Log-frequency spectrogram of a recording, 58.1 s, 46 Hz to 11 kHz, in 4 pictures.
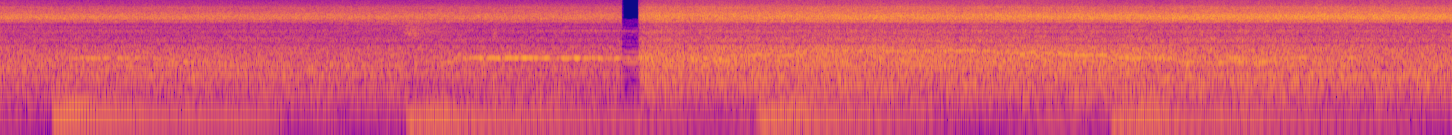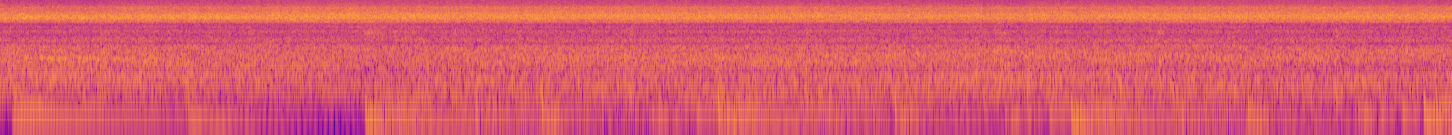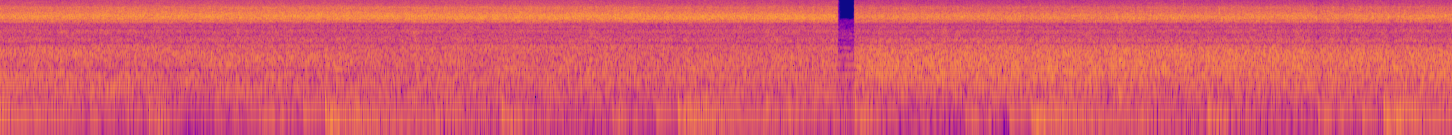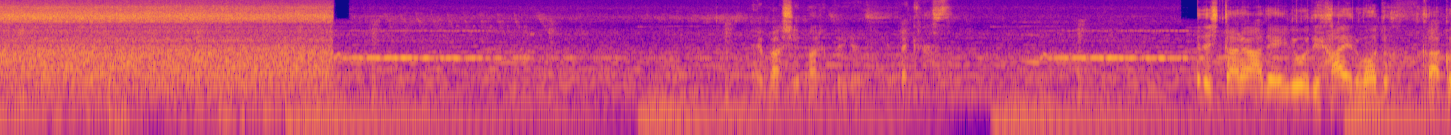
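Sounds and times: waterfall pouring over rocks: 0:00.0 - 0:47.4.

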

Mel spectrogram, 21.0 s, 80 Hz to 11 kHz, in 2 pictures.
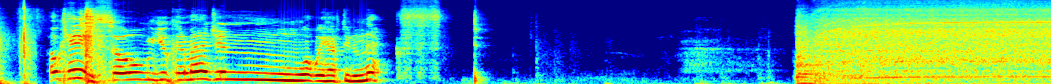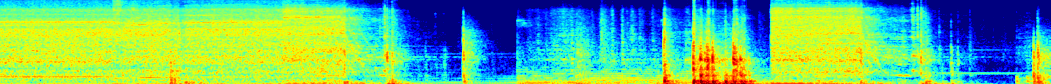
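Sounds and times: table saw cutting wood: 0:08.0 - 0:14.8, 0:15.9 - 0:20.2.

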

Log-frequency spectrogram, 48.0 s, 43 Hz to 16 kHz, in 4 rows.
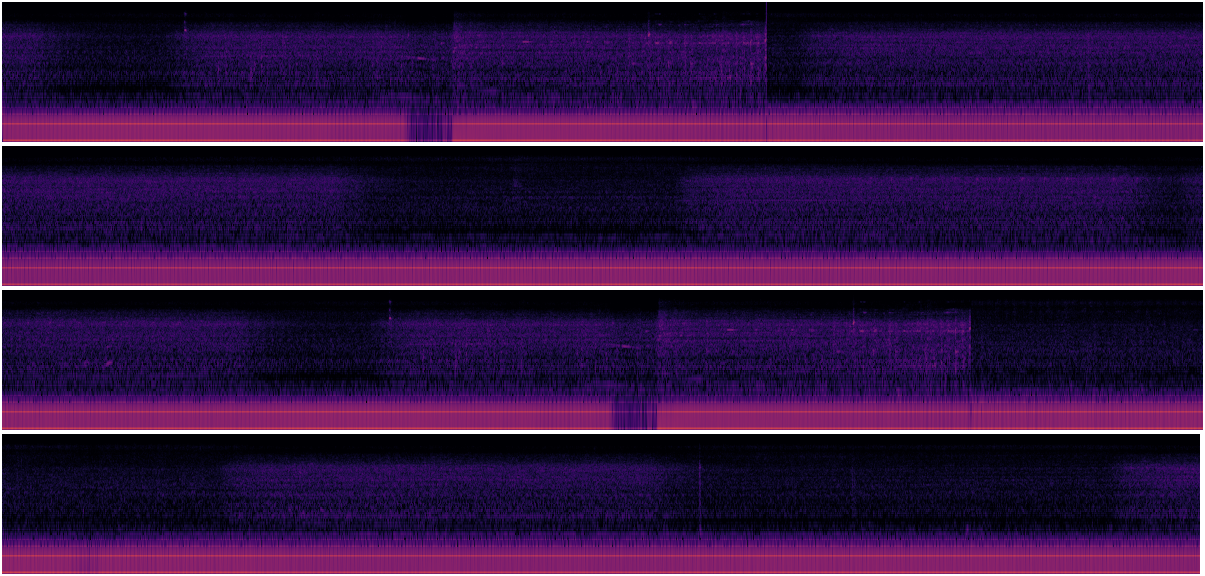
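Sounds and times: bulldozer diesel engine droning: 0:00.0 - 0:48.0.

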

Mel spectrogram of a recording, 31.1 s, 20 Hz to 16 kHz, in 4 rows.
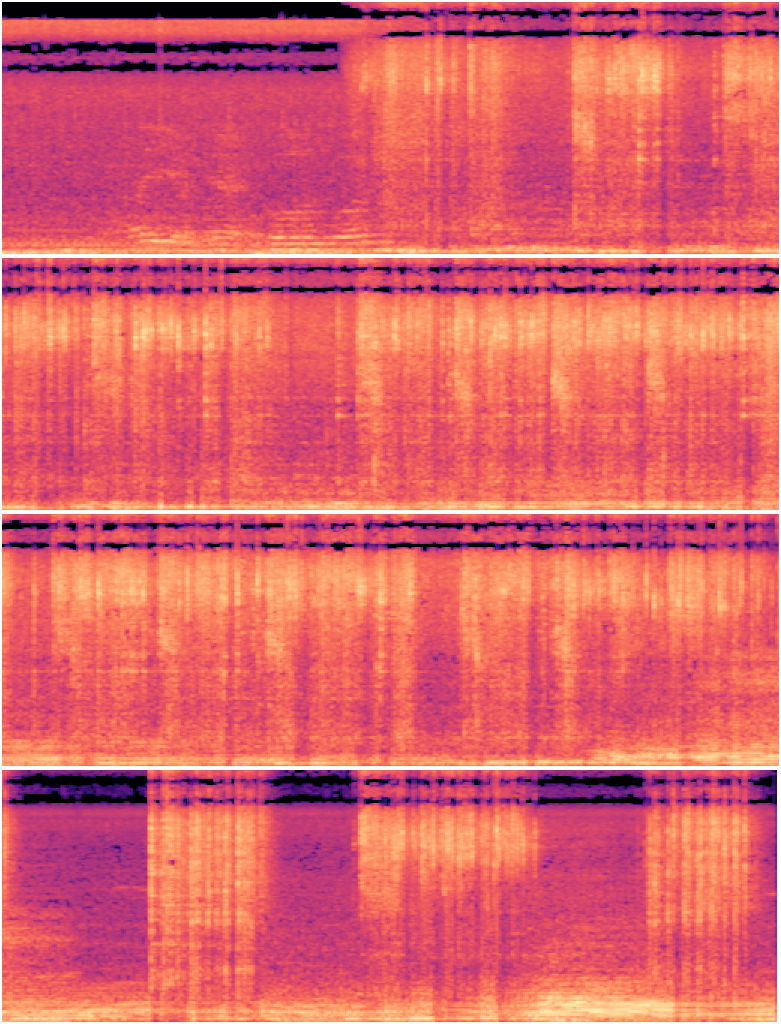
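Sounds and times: steady low hum: 0:00.0 - 0:31.0
shells clattering in a wok: 0:03.5 - 0:23.6, 0:24.8 - 0:26.2, 0:26.8 - 0:28.8, 0:29.7 - 0:31.0.

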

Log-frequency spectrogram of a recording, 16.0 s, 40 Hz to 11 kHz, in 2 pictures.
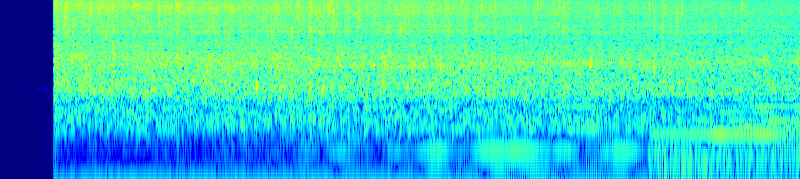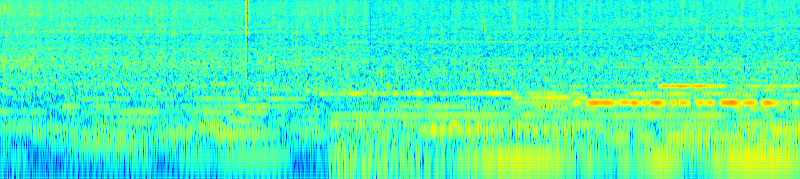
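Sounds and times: stream running over cascades: 0:00.6 - 0:16.0
faint music: 0:03.5 - 0:16.0.

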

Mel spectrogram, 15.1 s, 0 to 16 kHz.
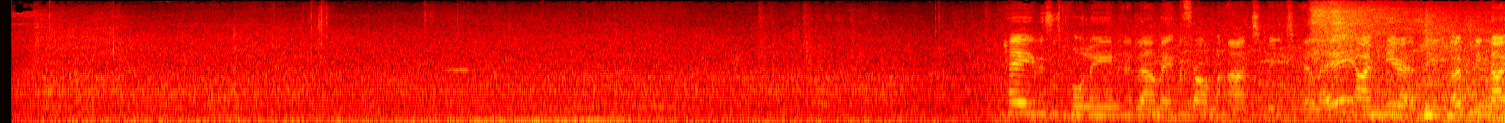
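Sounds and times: low rumble of passing vehicles: 0:00.1 - 0:15.0
traffic hiss: 0:12.9 - 0:15.0.

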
